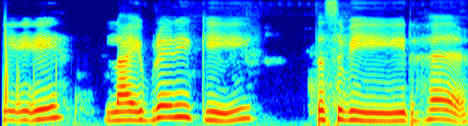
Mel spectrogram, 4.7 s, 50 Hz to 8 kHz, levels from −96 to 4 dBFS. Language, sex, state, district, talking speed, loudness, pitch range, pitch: Hindi, female, Punjab, Fazilka, 65 wpm, -14 LUFS, 195-225 Hz, 205 Hz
